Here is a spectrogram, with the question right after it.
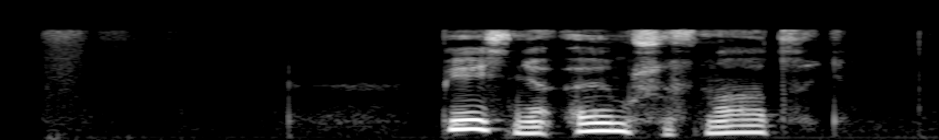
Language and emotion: Russian, sad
